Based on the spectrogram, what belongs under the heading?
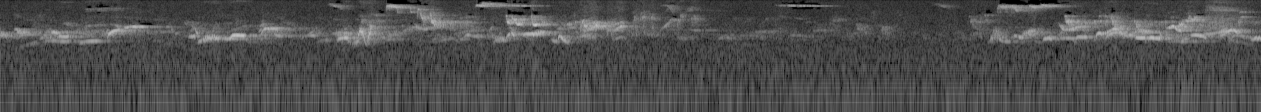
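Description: Small birds chirping and calling, many short, quick twittering notes overlapping in busy bursts, with a lull about halfway through before they pick up again.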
